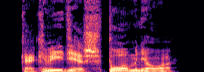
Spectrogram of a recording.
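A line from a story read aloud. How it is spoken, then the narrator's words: Wheeze. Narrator (Russian): Просипел Дэвис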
